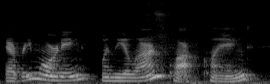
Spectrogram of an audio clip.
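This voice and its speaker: A woman, a school librarian, reading a bedtime story aloud to young children in an expressive, animated manner. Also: fairly low pitch, moderate pace.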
